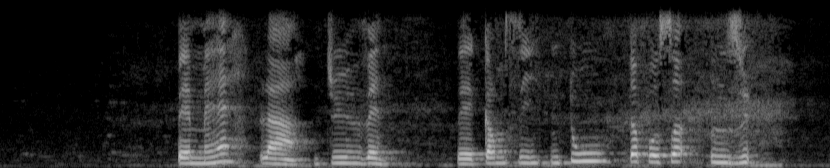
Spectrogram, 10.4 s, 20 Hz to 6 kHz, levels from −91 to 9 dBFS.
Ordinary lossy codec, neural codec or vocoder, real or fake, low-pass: Opus, 64 kbps; none; real; 5.4 kHz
